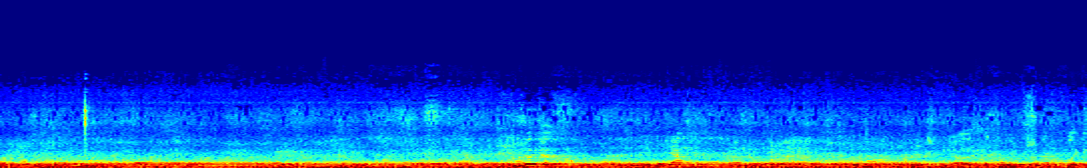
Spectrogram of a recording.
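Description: Indistinct voices of several people talking at once, a steady murmur of conversation with no clear words.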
